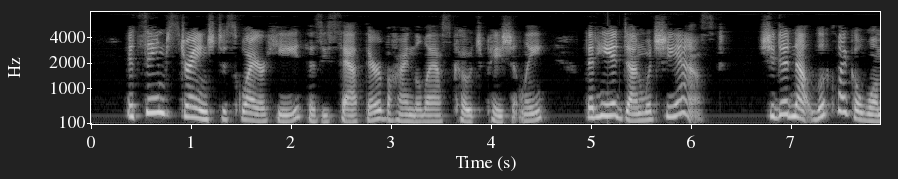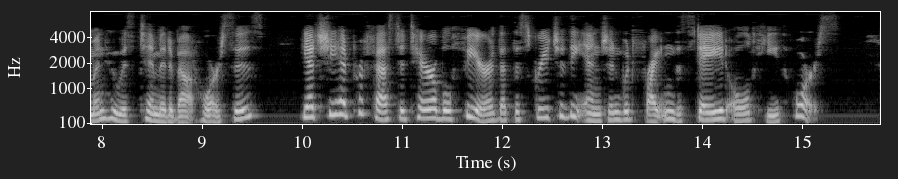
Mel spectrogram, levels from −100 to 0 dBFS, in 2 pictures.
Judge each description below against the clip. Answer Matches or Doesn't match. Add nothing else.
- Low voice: Doesn't match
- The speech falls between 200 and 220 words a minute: Matches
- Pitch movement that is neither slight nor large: Doesn't match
